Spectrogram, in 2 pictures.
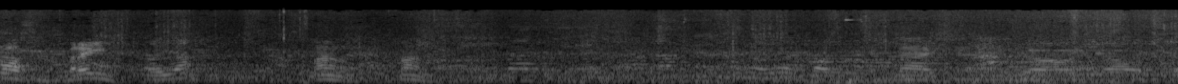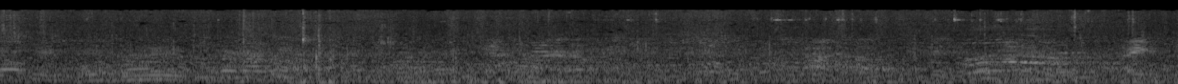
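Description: A crowd of people talk and call out close by, in a large echoing hall.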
